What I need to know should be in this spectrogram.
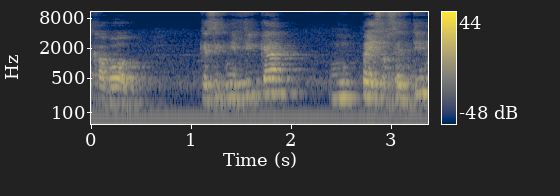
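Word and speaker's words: כבוד: honra en el hebreo significa se eh se pronuncia jabot que significa un peso sentir un peso en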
